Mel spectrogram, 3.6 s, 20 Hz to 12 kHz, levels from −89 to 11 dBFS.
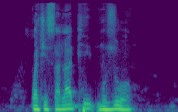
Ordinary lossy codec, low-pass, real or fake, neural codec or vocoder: AAC, 48 kbps; 10.8 kHz; fake; codec, 44.1 kHz, 7.8 kbps, Pupu-Codec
